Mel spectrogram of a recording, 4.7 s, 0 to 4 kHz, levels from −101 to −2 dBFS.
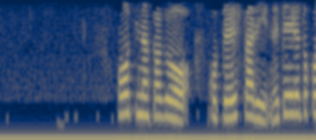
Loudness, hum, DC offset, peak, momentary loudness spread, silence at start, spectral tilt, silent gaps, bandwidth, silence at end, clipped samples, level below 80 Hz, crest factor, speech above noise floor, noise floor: -28 LUFS; none; 0.8%; -12 dBFS; 8 LU; 1.8 s; -1.5 dB/octave; none; 4 kHz; 0 s; under 0.1%; -70 dBFS; 18 dB; 44 dB; -72 dBFS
